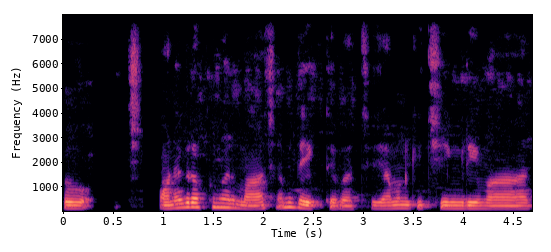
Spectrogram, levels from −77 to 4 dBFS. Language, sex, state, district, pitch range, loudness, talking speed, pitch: Bengali, male, West Bengal, Jalpaiguri, 120-135 Hz, -22 LUFS, 140 wpm, 125 Hz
